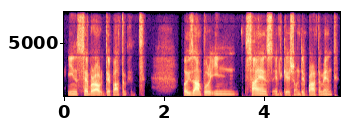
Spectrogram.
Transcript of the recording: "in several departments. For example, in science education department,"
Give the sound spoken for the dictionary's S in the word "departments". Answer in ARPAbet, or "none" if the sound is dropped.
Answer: none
